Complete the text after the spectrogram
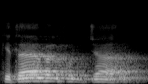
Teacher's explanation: کاف تا باریک ہیں، تا کو 2 حرکات لمبا کرنا ہے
